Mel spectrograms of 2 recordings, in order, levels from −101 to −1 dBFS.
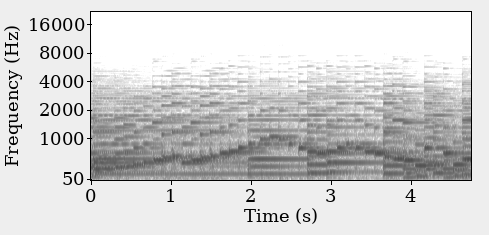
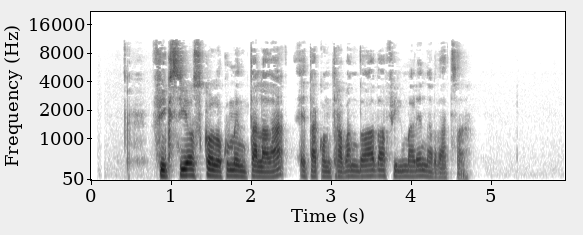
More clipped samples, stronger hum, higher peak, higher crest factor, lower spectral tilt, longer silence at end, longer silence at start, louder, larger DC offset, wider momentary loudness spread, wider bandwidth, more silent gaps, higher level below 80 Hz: neither; neither; second, -24 dBFS vs -4 dBFS; second, 12 dB vs 20 dB; first, -8 dB/octave vs -6 dB/octave; second, 0 s vs 1.25 s; second, 0 s vs 0.8 s; second, -38 LUFS vs -23 LUFS; neither; second, 4 LU vs 12 LU; second, 7.4 kHz vs 11.5 kHz; neither; about the same, -70 dBFS vs -68 dBFS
